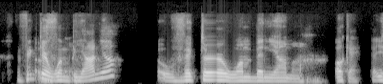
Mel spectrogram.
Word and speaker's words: Wembanyama: I mean, how do you pronounce his full name? Victor Wembanyama? Victor Wembanyama.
